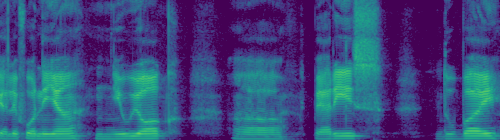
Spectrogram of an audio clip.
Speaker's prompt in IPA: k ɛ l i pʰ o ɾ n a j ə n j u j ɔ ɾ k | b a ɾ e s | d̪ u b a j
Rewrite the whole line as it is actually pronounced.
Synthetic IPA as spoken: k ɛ l i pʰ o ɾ n i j a n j u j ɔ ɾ k | p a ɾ i s | d̪ u b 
